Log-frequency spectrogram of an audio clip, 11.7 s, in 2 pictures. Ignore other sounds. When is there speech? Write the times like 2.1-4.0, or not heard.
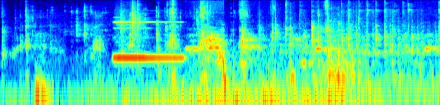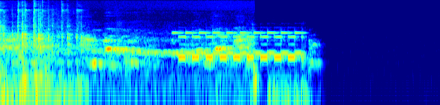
not heard.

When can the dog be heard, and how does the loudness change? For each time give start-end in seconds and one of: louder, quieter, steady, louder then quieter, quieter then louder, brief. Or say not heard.
2.5-10.2 quieter.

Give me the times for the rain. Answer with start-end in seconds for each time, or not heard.
not heard.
